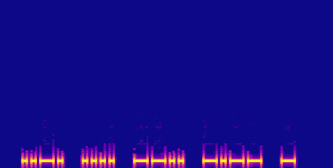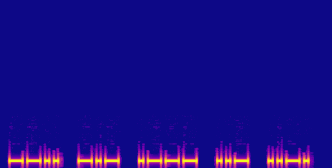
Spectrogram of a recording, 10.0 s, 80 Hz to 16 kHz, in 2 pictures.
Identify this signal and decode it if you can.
Morse code, heard as a keyed tone, about 18 wpm, spaced as for 15 wpm, 800 Hz. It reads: FHZYT ZKJUF
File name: cours-du-lundi files / cours-1580-texte-chiffre-15-mpm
